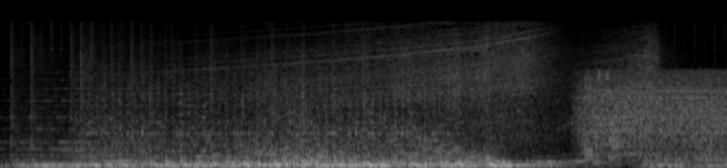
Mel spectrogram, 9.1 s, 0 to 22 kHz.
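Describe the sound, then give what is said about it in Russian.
A Russian Ka-52 "Alligator" attack helicopter roars, its heavy rotor thump and rising engine whine filling the air, then the sound cuts briefly and resumes as a steady, loud mechanical drone. “ВСУшников, которые наносят удары по мирным городам, денацифицируют, в том числе и российские ударные вертолеты К-52 «Аллигатор».”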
